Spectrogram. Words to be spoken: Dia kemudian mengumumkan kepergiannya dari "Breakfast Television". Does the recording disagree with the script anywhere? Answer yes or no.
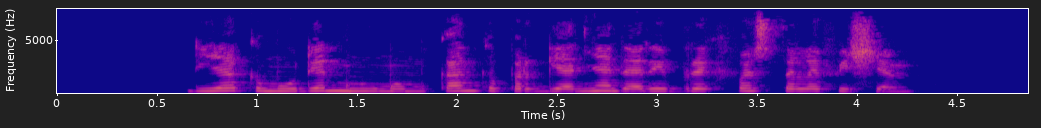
no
